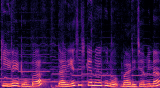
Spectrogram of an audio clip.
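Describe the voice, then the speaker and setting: Woman voicing a high-pitched, sly vixen neighbour. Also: quick pace, music in the background, lightly acted. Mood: dismissive, scheming. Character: sly, deceitful adult female fox neighbour. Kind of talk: children's cartoon voice acting.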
